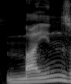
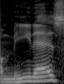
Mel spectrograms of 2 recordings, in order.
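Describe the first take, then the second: First: "Mines" as one syllable, like English mines; first pronunciation guess. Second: "Mines" in two syllables, MEE-nez; alternative pronunciation guess. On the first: Streamer guessing at a tuning company's name, "Mines" as one English syllable. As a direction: say "Mines" to rhyme with "lines". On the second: Streamer trying another reading of a tuning company's name, "Mines" as mee-nez. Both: Shown as a demonstration. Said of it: "however that is pronounced".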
